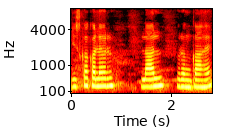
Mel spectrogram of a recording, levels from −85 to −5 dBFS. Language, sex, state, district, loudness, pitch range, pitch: Hindi, female, Uttar Pradesh, Hamirpur, -17 LUFS, 210-240 Hz, 225 Hz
